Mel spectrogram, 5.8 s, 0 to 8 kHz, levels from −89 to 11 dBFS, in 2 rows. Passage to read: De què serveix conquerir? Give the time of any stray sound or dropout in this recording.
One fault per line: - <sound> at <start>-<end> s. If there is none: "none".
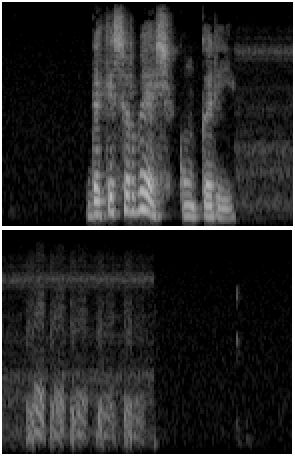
- laugh at 3.1-4.3 s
